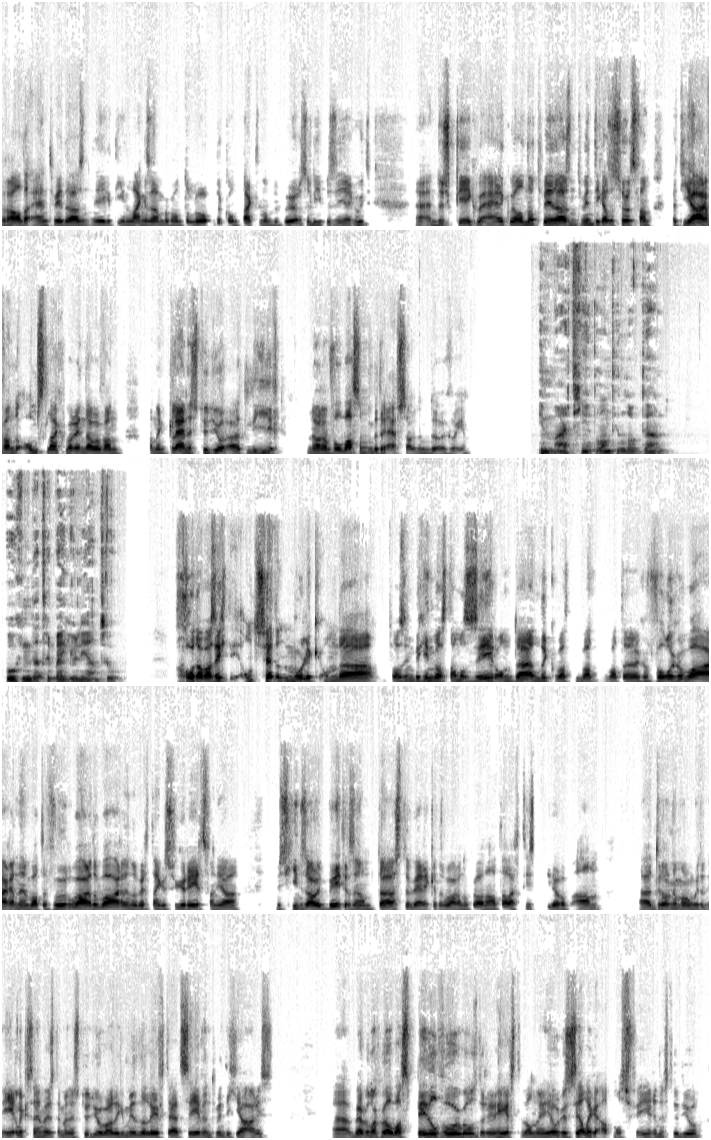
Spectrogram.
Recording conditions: video call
